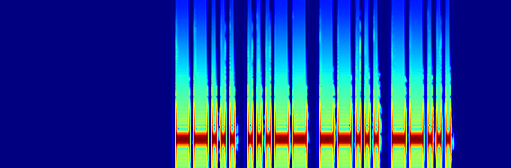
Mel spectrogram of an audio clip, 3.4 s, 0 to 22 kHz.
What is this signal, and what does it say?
Morse code, heard as a keyed tone, about 40 wpm, 700 Hz. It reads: 7377
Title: Common Cut Numbers - 4-Digit 40wpm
